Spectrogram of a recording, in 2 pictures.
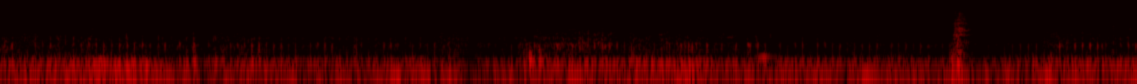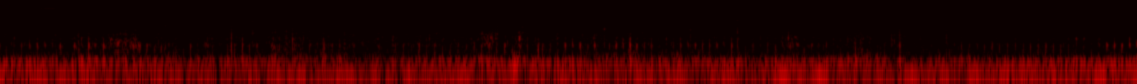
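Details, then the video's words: Ruby, a pet cat, snores with her eyes open while a Russian Blue named Lupin looks on nearby; a faint, steady low rumble runs throughout, with one short sharp click near the middle. "루비 눈 뜨고 코골이"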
